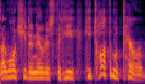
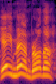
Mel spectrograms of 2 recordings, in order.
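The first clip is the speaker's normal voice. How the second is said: loud, raised-pitch church response; mock amen shout; 5 semitones higher, 8 dB louder than usual. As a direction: play an eager congregant calling back. Mock congregant answering the ad.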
